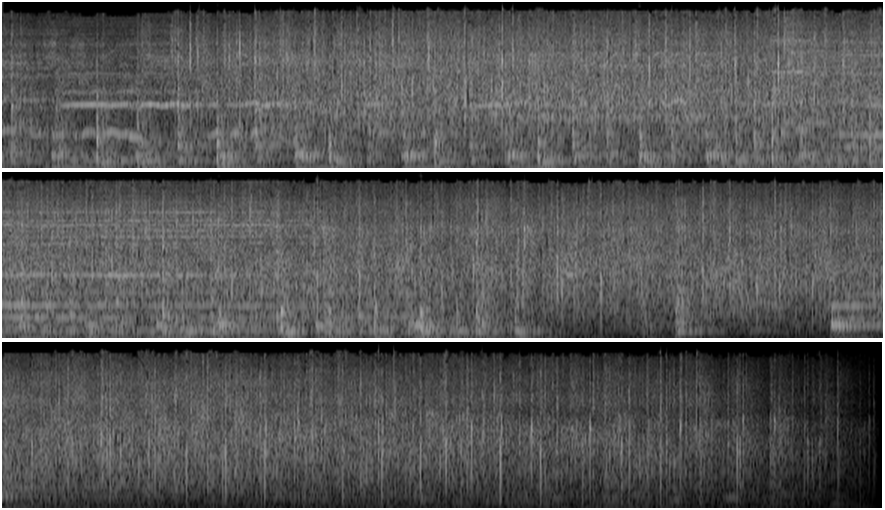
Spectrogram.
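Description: Korean traditional dance accompaniment, wind melody over a steady drum rhythm, plays its closing phrases while an audience applauds. The music stops about halfway through, the applause goes on and fades out near the end.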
